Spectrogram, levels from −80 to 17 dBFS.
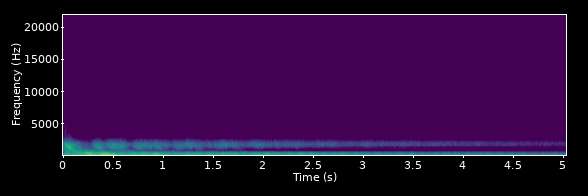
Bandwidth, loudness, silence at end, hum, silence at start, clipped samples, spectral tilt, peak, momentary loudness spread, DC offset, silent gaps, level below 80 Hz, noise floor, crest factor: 2.5 kHz; -21 LUFS; 0.1 s; none; 0 s; under 0.1%; -13 dB/octave; 0 dBFS; 24 LU; under 0.1%; none; -30 dBFS; -43 dBFS; 22 dB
